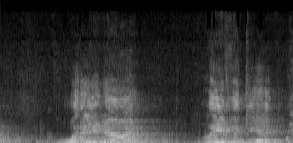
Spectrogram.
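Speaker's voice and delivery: loud, high, drawn-out rebuke; hammed-up scolding of the fussing parent, slow; mock exasperated shout. Onlooker scolding a hovering parent, slow loud mock shout. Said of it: "It's like going".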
